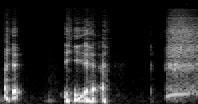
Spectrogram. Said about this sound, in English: But it's making me burp like no other. I know. Good Lord. So bubbly.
